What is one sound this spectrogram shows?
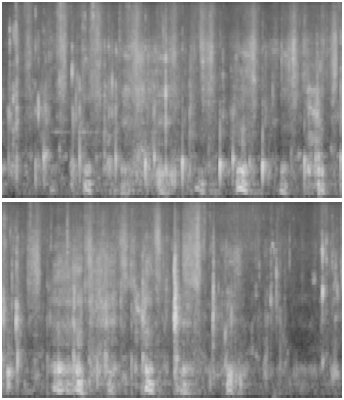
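A pit bull licks at a tabletop close to a microphone.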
